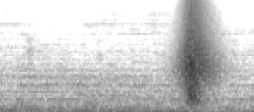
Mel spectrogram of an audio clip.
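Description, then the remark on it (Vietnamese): A single sharp whoosh of an arrow shot at a crocodile cutting through the air, swelling quickly and fading near the end, set against a quiet low background rumble. “Phút một tiếng Mũi tên của ai đó bắn ra Cắm phập vô giữa họng con sấu”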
